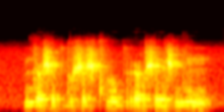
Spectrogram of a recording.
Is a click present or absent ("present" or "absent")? absent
